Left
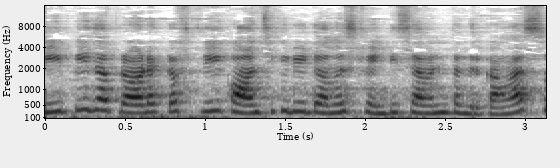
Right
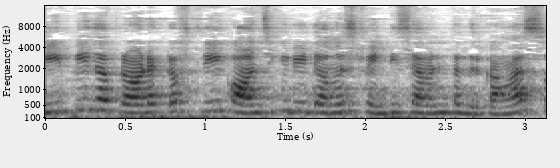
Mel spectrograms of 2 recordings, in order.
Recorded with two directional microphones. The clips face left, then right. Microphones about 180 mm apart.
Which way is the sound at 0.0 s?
45° left (ahead or behind).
